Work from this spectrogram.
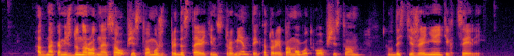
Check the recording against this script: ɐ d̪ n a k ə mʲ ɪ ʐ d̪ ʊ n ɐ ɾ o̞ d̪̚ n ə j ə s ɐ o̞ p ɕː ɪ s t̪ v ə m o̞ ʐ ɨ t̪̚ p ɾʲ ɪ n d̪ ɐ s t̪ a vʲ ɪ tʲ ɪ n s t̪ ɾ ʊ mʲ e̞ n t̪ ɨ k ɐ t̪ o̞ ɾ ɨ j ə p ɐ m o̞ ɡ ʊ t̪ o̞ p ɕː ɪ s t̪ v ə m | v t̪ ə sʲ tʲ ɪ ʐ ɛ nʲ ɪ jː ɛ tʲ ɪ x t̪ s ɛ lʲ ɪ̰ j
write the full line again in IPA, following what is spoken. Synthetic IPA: ɐ d̪ n a k ə mʲ ɪ ʐ d̪ ʊ n ɐ ɾ o̞ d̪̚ n ə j ə s ɐ o̞ p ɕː ɪ s t̪ v ə m o̞ ʐ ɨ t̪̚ p ɾʲ ɪ d̪ ɐ s t̪ a vʲ ɪ tʲ ɪ n s t̪ ɾ ʊ mʲ e̞ n t̪ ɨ k ɐ t̪ o̞ ɾ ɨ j ə p ɐ m o̞ ɡ ʊ t̪ o̞ p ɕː ɪ s t̪ v ə m | v d̪ ə sʲ tʲ ɪ ʐ ɛ nʲ ɪ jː ɛ tʲ ɪ x t̪ s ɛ lʲ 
